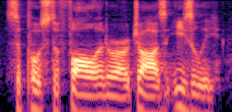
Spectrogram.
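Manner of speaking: loud, outraged villain's protest; angry cry. A narrator's reading. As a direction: cry out accusingly, building in force. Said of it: "Kualachi cried".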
